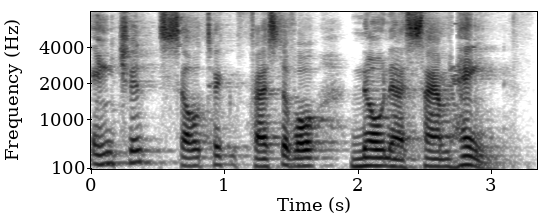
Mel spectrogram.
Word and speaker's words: Samhain: ago to the ancient Celtic festival known as Samhain, right? Or it's pronounced Samhain.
